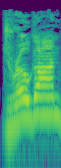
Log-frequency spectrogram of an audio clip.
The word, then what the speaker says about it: Drogon: Drogon, by the way. There are 3 dragons, and one of their names is literally Dragon. It's just what is that? It's got an emphasis on the other syllable.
